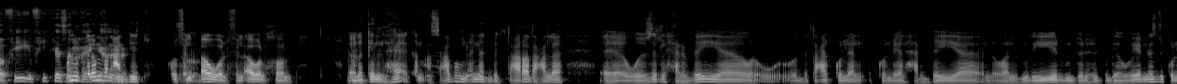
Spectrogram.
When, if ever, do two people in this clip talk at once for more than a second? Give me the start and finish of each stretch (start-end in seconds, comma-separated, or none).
0.6-2.1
